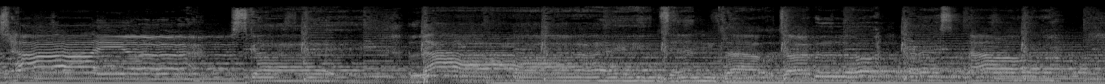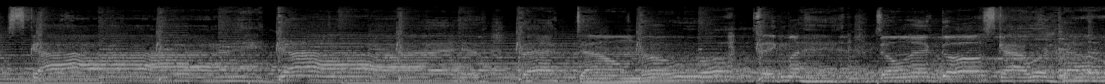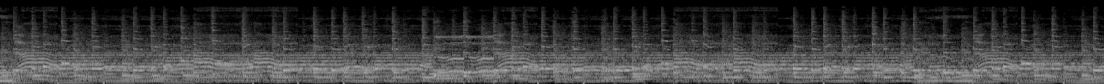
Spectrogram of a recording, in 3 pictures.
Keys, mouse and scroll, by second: 0.2 right click, 1.1 middle click, 2.1-4.0 drag, 5.6-8.0 middle drag, 14.1-16.9 middle drag, 26.8 ctrl+z, 29.3-31.4 middle drag.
